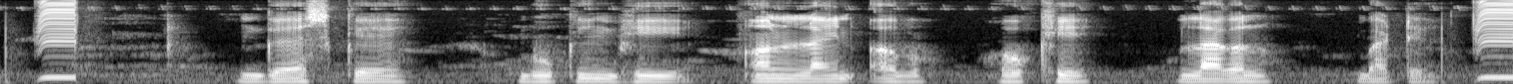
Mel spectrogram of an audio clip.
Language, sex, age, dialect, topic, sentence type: Bhojpuri, male, 18-24, Northern, banking, statement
